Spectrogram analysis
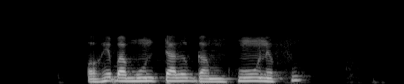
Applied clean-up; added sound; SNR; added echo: none; none; none; none.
